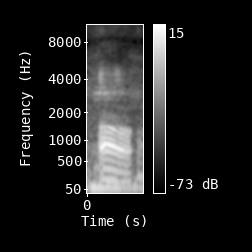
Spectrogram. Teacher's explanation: अ जो है हमारा वो है मध्य स्वर, जो कि जीभ के मध्य भाग से निकल रहा है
